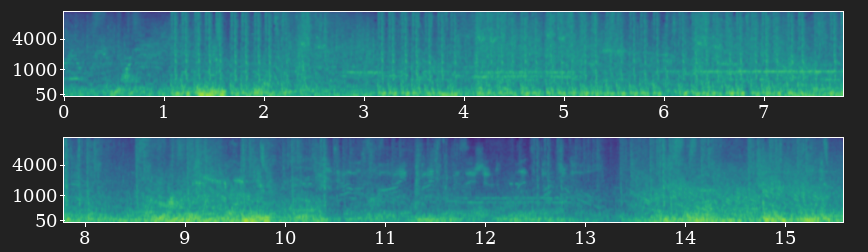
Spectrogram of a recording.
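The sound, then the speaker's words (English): Video game gunfire during a shooter session, a dense, loud stream of rapid shots cracking in quick succession almost without pause, with clattering impacts mixed in across the whole stretch. “Let's shoot at this guy.”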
